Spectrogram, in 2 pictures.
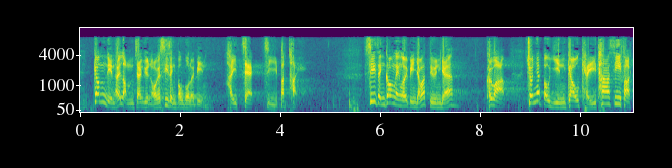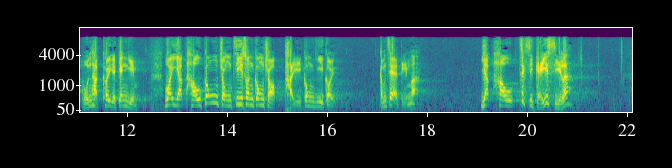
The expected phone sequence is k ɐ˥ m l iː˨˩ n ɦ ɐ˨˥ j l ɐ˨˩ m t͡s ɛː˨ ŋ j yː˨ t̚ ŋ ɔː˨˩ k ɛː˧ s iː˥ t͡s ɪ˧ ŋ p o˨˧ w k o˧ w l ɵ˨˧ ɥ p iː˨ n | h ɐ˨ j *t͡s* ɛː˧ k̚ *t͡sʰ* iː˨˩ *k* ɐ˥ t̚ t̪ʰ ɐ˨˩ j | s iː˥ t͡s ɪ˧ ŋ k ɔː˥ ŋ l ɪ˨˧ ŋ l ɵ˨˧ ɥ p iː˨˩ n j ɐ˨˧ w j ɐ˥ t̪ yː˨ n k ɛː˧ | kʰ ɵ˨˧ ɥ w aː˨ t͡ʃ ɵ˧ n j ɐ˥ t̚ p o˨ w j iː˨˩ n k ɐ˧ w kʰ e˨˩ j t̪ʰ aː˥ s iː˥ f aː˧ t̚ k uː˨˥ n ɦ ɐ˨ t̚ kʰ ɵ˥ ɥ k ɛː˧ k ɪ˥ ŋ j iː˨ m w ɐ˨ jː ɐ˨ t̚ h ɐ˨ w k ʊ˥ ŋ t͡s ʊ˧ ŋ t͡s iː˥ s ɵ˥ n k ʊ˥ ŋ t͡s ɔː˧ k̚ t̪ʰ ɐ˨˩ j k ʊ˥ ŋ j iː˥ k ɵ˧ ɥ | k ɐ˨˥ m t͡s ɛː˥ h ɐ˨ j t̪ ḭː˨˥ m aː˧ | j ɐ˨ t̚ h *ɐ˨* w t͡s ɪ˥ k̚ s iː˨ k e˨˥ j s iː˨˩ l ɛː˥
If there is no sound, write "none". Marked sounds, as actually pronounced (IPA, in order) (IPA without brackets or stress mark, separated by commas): t͡s, t͡s, p, ɐ˨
